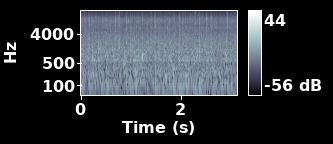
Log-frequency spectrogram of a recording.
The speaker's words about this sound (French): tu sens l'eau qui monte?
